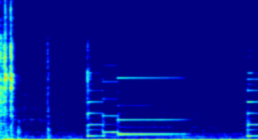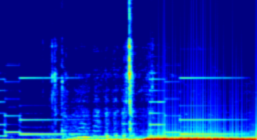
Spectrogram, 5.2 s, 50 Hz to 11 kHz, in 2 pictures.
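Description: A Ford F-150 pickup's engine cranks and catches, then settles into a loud, steady idle, preceded by several electronic ignition chimes and beeps as the key goes in.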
